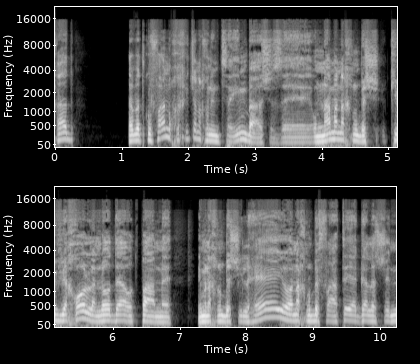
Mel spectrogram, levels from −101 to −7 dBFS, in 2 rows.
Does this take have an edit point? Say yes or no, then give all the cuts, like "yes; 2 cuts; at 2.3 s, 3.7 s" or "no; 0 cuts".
no; 0 cuts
